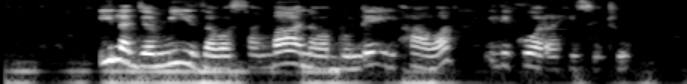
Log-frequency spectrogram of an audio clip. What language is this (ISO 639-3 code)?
swa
